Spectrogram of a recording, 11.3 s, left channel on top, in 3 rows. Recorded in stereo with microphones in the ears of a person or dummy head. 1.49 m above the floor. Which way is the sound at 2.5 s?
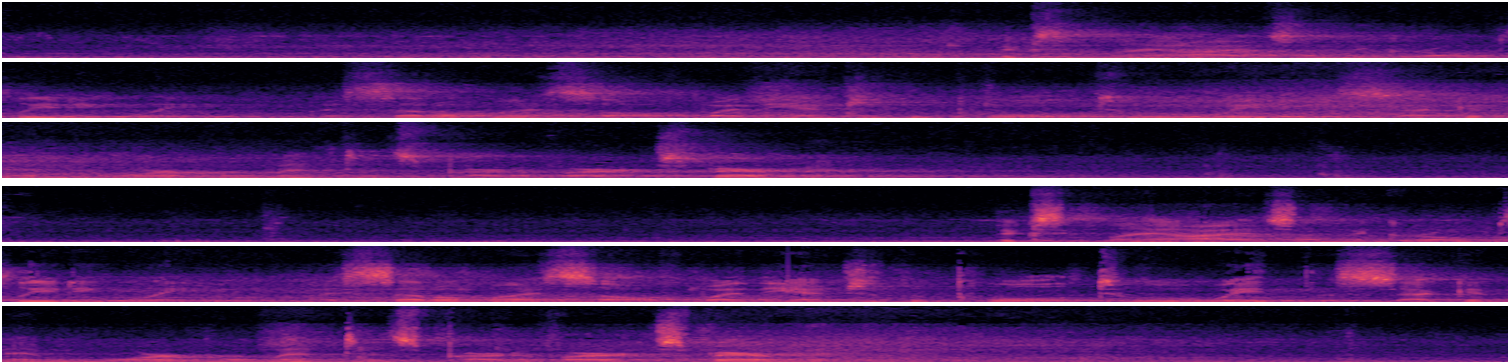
30° right (ahead or behind).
